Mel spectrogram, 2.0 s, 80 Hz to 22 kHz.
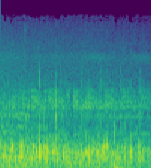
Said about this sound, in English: That is a recording of a boiling river in the Amazon. In parts, it's almost 200 degrees Fahrenheit, hot enough to kill anything that falls into it.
